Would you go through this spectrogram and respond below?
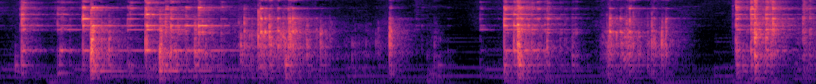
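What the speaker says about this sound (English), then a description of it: "let's get some ice in our glass" Ice cubes dropped into a cocktail glass, clinking loudly and close in several bright bursts with short pauses between them.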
